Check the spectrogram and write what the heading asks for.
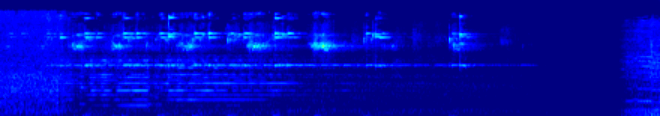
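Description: Ankle bells jingling faintly in a steady beat, about two or three shakes a second, with ringing bell tones, fading away to silence near the end.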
